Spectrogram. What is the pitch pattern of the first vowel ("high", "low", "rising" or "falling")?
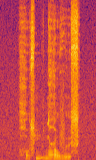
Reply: low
